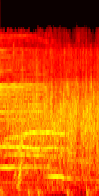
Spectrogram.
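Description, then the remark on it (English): An applause sound effect on The Dan Bongino Show: steady applause with many hands clapping densely, loud and continuous throughout, with a faint tonal hum and a hint of a voice in the background. “Well, now we got an applause line, too.”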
